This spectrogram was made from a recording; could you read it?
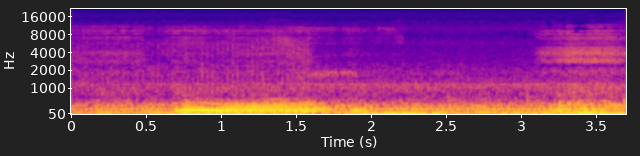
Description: Dog snoring 💤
